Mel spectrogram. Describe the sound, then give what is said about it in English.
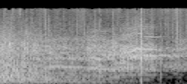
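A ship collides with a sea monster in a loud, churning roar of noise, with a crowd-like clamor throughout and a sharp crack near the end before the din thins out. “I must have been knocked overboard during the collision.”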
